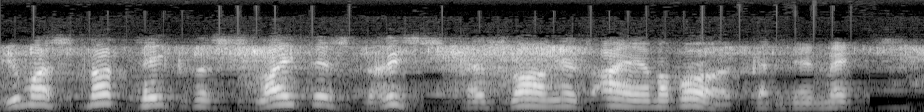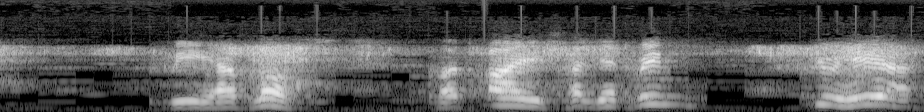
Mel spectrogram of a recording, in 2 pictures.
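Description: High-voiced fanatical dictator. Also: male voice, measured pace. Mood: defiant. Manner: pompous, declamatory. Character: defeated German dictator in hiding, imperious and fanatical. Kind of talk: old-time radio drama acting. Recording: muffled vintage radio broadcast, music behind.

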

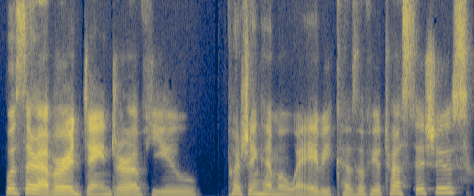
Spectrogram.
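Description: A woman's voice: on the low side, moderate pace. A woman hosting a podcast interview, asking questions in an encouraging, attentive way. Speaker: podcast host. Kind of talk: casual interview.

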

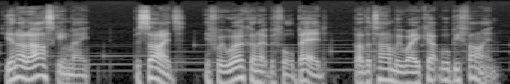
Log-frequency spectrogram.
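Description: A man's voice: medium pitch, lively intonation, brisk, faint music behind, natural voice. Man playing a frank, loyal teenage boy. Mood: supportive.

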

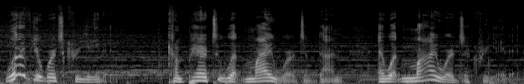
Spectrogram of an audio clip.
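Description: A man with a gravelly, mid-pitched voice tells his story in a confessional sermon. His delivery is earnest and halting, with frequent restarts and repeated words. Soft music plays faintly underneath. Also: sing-song. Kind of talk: personal testimony sermon.

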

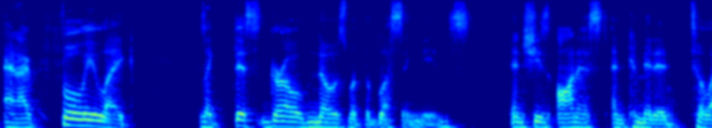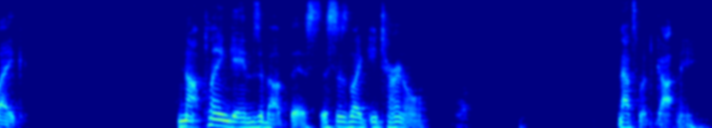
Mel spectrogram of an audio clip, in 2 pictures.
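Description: A man's voice: mid-range voice, slow, long pauses, husky. A man sharing a personal experience as a guest, casual but earnest and emphatic. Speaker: guest sharing his relationship story.

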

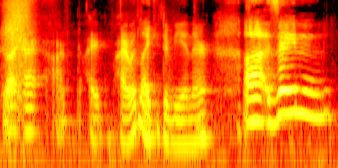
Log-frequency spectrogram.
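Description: Man chatting casually, halting and rambling. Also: a little high, wildly swooping pitch, fairly bright tone. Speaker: podcast co-host. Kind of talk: casual comedic chat.

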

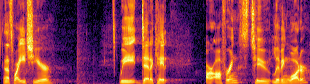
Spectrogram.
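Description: A man preaching a sermon as pastor, earnest, with drawn-out phrasing. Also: mid-range voice. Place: church sanctuary. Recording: long hall reverb.

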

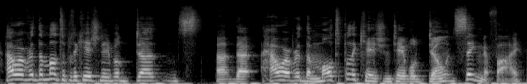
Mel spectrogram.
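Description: Guy doing a fussy little girl voice, higher and bouncy, fretting to herself. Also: sing-song, a little fast. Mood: puzzled. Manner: prim and fretful, talking to herself.

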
